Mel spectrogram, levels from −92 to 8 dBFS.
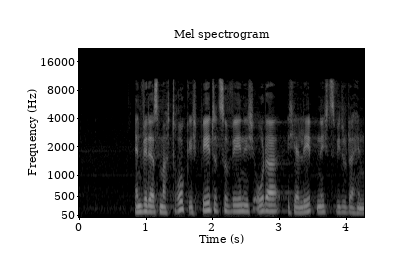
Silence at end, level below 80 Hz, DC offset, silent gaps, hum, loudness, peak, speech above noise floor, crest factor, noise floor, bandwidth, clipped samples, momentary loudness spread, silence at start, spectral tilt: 0 s; -86 dBFS; under 0.1%; none; none; -41 LUFS; -22 dBFS; 35 dB; 22 dB; -78 dBFS; 10.5 kHz; under 0.1%; 8 LU; 0.85 s; -3 dB/octave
